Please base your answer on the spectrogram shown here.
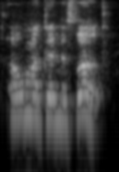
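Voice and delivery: ordinary delivery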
